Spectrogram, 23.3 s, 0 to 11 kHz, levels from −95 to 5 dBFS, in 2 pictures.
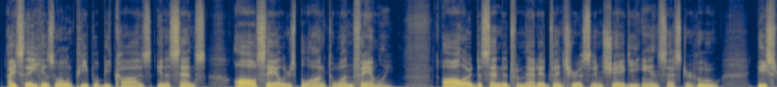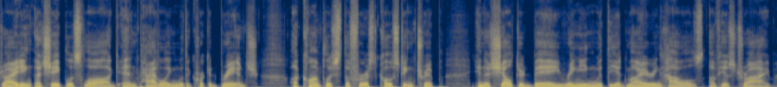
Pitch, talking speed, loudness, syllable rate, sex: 110 Hz, 135 wpm, -20 LUFS, 4.3 syllables/s, male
